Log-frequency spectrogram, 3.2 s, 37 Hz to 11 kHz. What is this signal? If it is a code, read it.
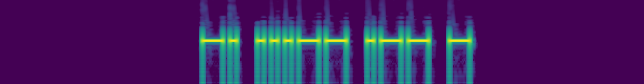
Morse code, heard as a keyed tone, about 34 wpm, 700 Hz. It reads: N3WT
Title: Easy Call Signs Repeated 3x - 35wpm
